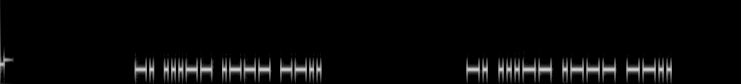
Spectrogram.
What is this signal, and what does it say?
Morse code, heard as a keyed tone, about 29 wpm, 700 Hz. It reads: N3JZ N3JZ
